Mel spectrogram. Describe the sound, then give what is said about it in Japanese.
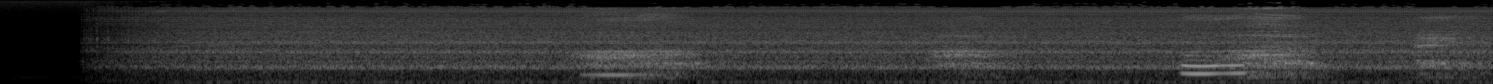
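A hair dryer blows in a love hotel bathroom: a steady, even whoosh of airflow that runs continuously after a brief silent start, with a few slight surges in loudness and a short whistling tone near the end. “ドライヤーの勢いは悪くないですわ。”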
